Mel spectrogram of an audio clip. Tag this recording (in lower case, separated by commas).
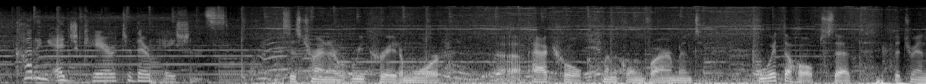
speech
